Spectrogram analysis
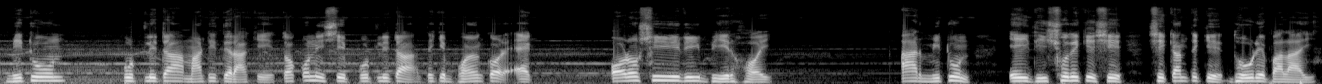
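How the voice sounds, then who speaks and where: Halting male storyteller, higher-pitched voice. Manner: halting, often repeats words. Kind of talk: scripted horror story narration. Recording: music behind the voice. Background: music.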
